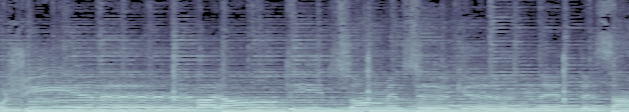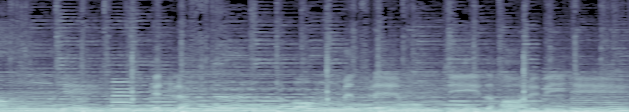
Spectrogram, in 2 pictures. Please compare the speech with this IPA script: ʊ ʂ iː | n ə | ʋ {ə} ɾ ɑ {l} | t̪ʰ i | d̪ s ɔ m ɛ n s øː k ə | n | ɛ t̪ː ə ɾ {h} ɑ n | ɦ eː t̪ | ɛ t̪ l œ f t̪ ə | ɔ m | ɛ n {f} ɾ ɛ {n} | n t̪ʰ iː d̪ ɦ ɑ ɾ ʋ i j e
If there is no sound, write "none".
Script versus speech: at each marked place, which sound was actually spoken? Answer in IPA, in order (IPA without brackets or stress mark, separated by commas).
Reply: ɑ, l, s, f, m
